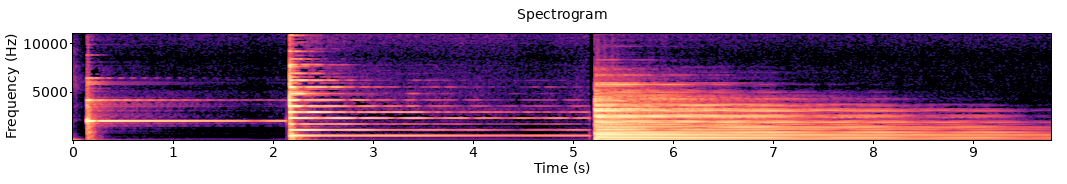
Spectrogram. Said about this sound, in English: some lovely pianos there. Part of me wanted to like load um, a MIDI file and just pop those um, pianos onto it. Uh, your cat just walking along your piano or something? Yeah. Yeah, that was the cat on the keys.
